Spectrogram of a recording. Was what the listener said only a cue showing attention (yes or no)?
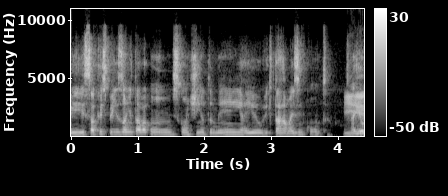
yes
